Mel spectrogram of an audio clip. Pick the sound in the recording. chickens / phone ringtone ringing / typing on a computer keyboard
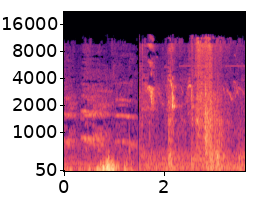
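chickens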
